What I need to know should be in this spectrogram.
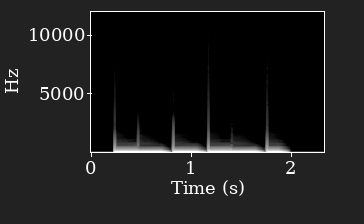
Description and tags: Techno Basslines 014
Made using audacity and Fl Studio 11 / Bassline 128BPM
128BPM, BASS, Basslines, sample, Techno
